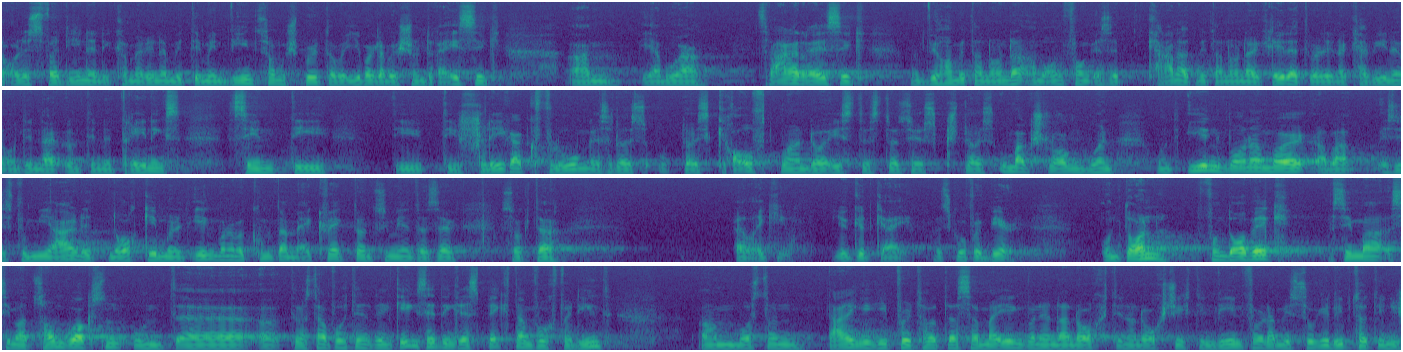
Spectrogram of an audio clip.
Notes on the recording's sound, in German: Aufgenommen beim Kleine Zeitung Podcast Festival in Klagenfurt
